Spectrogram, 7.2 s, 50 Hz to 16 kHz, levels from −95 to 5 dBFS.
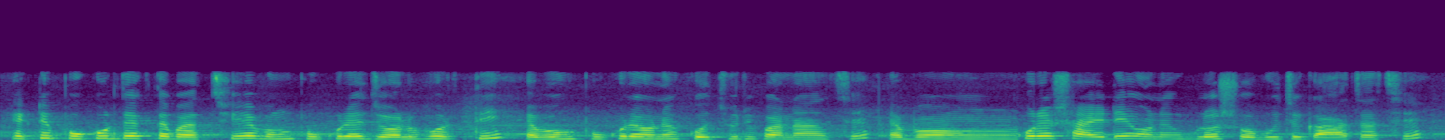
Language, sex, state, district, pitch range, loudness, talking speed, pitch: Bengali, female, West Bengal, Jhargram, 225-265 Hz, -16 LUFS, 165 wpm, 240 Hz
